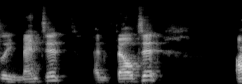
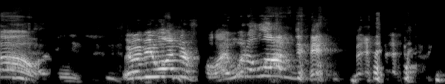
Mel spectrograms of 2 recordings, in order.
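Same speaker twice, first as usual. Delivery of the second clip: high, giddy, laughing gush; 12 semitones higher, slower than usual. Pretend. Dreaming of being a Yankee fan, giddy laughing gush. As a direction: swoon over the dream of fandom. Gushing over imagined fandom.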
